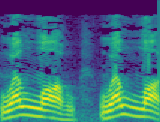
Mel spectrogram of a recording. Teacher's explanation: بترقيق الواو وتفخيم اللام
